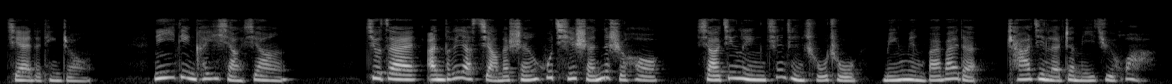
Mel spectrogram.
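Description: A woman's voice: medium pitch, moderate pace, a little mellow. A woman presenting a language course with scripted, explanatory storytelling narration.

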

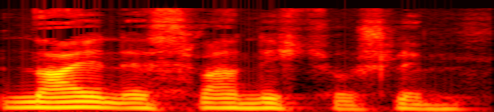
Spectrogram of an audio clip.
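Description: An actor playing a hard-of-hearing older man in a scripted language-lesson dialogue, with a husky voice. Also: on the low side, very slow. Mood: friendly.

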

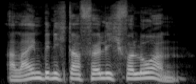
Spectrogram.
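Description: Male narrator doing a chatty, oblivious husband, gravelly and dry. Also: sits high, fairly quick, no echo, pitched above the performer's own voice. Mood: breezy. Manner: breezy, joking. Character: cheerful husband, teasing and oblivious.

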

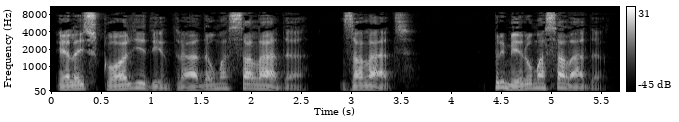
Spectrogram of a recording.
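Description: A man's voice: medium pitch, big pitch swings, unhurried. A man narrating a language course in scripted style, explaining each scene and repeating the key foreign words.

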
